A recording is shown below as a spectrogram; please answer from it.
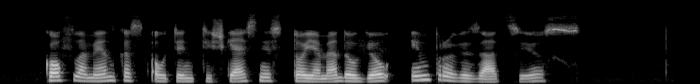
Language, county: Lithuanian, Vilnius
